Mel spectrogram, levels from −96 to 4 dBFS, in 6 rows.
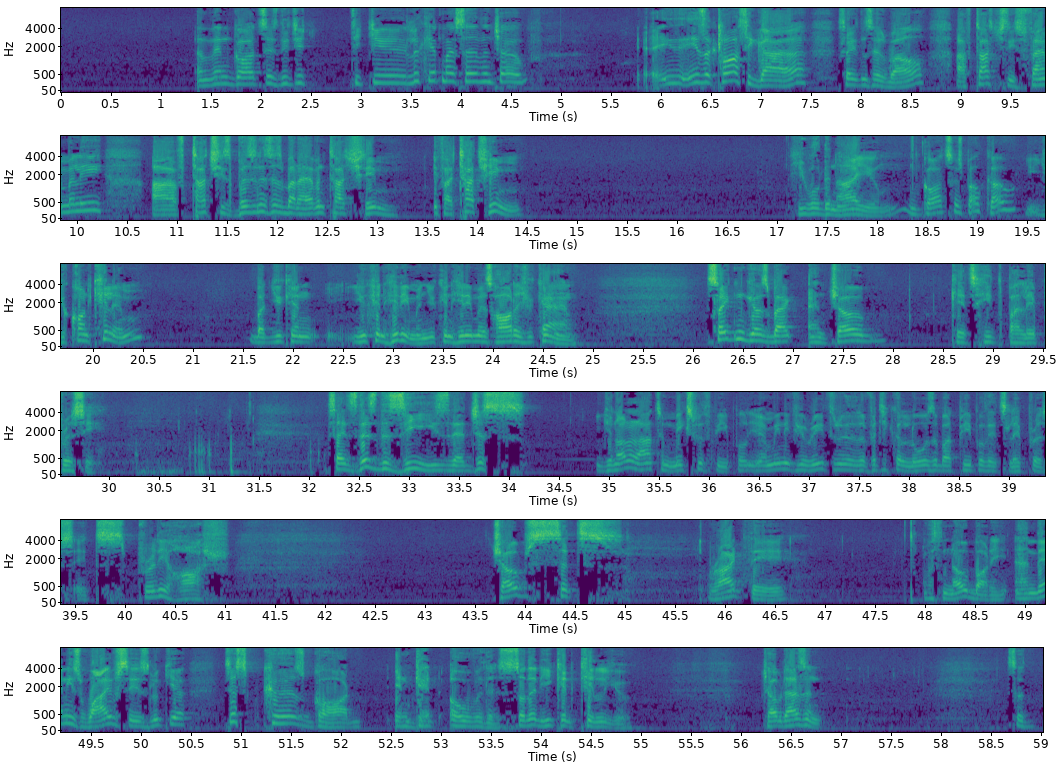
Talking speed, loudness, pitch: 135 wpm, -21 LUFS, 140 Hz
